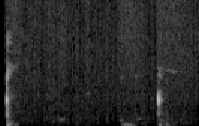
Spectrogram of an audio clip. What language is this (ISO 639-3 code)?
uzb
